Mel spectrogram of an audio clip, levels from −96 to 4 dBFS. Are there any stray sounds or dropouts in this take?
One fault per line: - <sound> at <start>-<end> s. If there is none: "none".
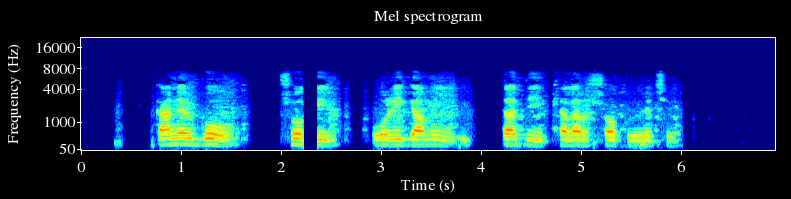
- dropout at 2.2-2.4 s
